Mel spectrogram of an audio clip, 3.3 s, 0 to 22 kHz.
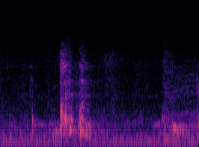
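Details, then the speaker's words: Staged productive cough in a chest physiotherapy and postural drainage demonstration: after a deep breath held 3 seconds, two quick acted coughs on open-mouth exhalation, then a softer throat-clearing effort to bring up sputum, in a quiet room. "Minta klien untuk menghembuskan nafas dengan buka mulut sambil dibatukkan."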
